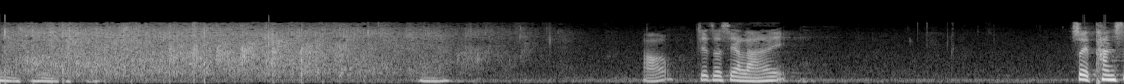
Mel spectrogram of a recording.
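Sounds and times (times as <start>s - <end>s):
audience applause: 0.0s - 5.7s
speech: 6.5s - 8.0s, 10.8s - 11.2s.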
